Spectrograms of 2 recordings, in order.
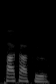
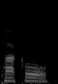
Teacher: modify the word to end in an extended o or u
